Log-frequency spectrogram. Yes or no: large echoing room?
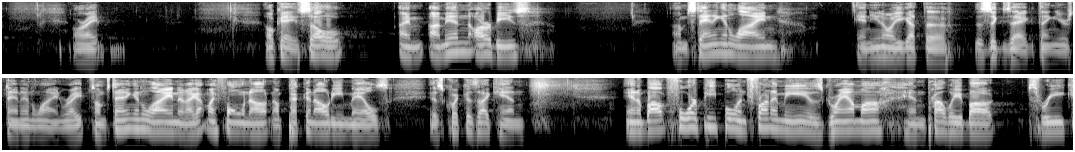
yes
